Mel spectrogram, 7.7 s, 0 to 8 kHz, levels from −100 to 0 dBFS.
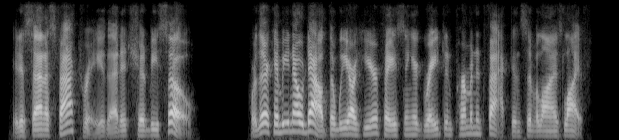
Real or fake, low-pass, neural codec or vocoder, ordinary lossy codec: real; 7.2 kHz; none; Opus, 16 kbps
